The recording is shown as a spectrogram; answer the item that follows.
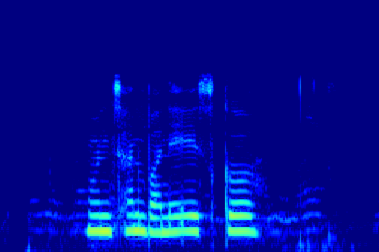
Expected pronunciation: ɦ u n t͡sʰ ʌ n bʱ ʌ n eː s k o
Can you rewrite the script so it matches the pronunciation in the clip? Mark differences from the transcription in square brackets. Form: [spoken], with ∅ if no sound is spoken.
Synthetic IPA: ɦ u n t͡sʰ ʌ n bʱ ʌ n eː s k o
